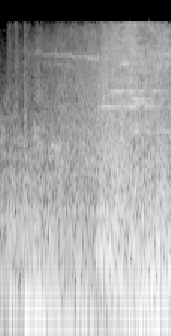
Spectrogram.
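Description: Animation sound effect of a glowing streak of light flying through the air: a low rumble sets in just after the start, then a rushing whoosh swells up about halfway through.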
